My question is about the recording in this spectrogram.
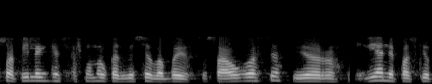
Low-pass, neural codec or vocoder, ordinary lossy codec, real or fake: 3.6 kHz; none; AAC, 32 kbps; real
